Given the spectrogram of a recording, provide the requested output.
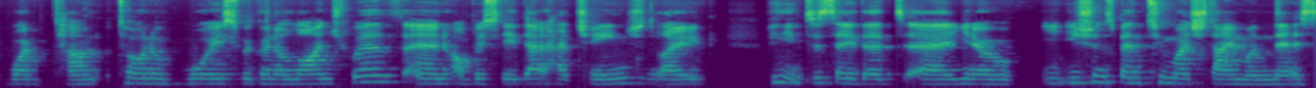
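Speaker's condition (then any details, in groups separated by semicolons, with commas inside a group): No condition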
